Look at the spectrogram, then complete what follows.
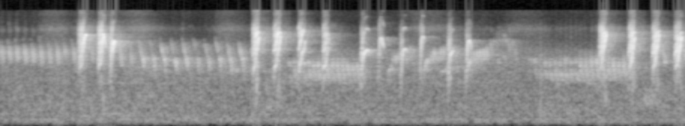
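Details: Young Javan white-eye calling actively as a lure sound: bursts of sharp, high chirps in quick clusters with short pauses, then a thin buzzy trill and a final run of rapid high notes.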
